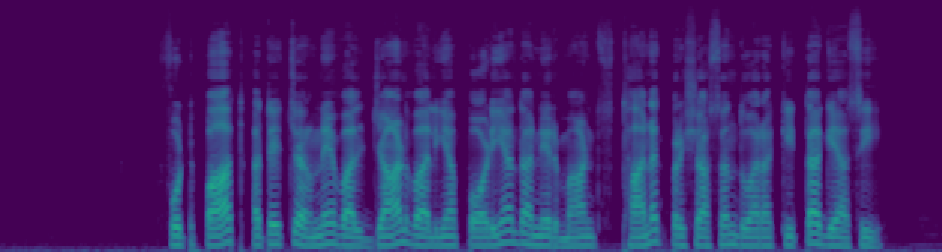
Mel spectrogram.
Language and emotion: Punjabi, neutral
